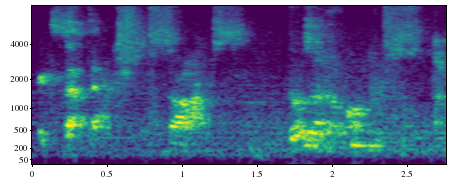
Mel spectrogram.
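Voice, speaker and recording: A man giving playful, scripted tour-guide narration, played over a ride loudspeaker. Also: normal speed. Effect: played over an outdoor ride loudspeaker. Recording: echoey distant loudspeaker with ride noise.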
